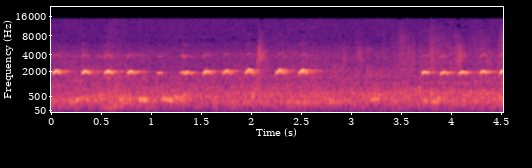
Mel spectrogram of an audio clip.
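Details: Newly arrived emu chicks aged two weeks, first seeing the house in February 2013, give soft repeated whistled peeps at an even pitch, roughly three each second, falling silent for about a second before resuming.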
